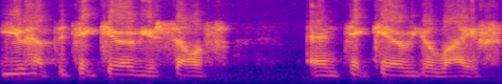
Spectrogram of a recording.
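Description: A woman speaks in a New York accent. Her pace is moderate. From Long Island, New York. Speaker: skating coach. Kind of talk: interview.

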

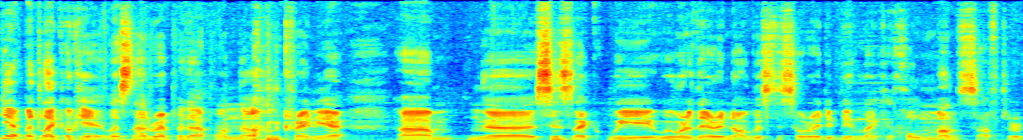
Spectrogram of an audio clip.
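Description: This man talks at a moderate pace with a Russian accent, his medium-pitched voice keeping a fairly even intonation. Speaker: podcast host and comedian. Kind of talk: casual chat. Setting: anti cafe.

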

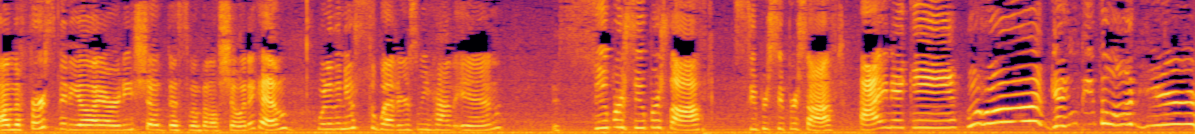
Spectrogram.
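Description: Over music in the background, a woman speaks at a moderate pace. Her voice is raised and projected. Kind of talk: live shopping stream chat. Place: shop. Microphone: phone near.

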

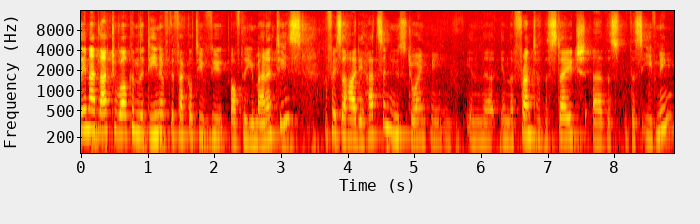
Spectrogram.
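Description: Fairly quick and fairly even in intonation, the speech comes in a somewhat breathy voice. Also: woman. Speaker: event host welcoming guests. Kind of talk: formal welcome address. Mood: warm, lightly humorous. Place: hall. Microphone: podium.

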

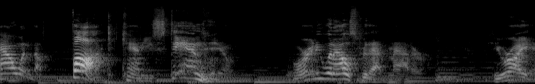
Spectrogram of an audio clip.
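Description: Over clear music in the background, a put-on character voice speaks at a middle pitch. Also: female-sounding voice, moderate pace. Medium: fan dub. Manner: shouty, exasperated, swearing constantly; flustered and defensive when flirted with.

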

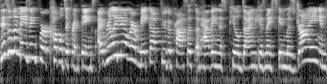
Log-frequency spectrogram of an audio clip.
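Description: A woman speaks in a raised, projected voice at a fairly quick pace. Audible room echo surrounds her. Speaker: beauty vlogger. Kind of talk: casual vlog chat. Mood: friendly, upbeat. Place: home room.

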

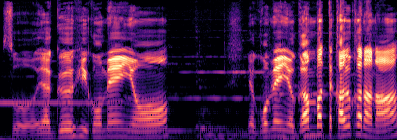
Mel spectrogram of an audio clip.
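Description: A man with a fairly high pitch and lively intonation, music in the background. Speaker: VTuber game streamer. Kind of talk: casual game commentary.

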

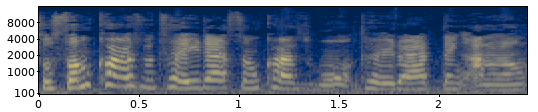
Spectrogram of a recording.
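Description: Over background music, a woman speaks in a raised, projected voice with lively intonation, the sound dry with no echo. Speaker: vlogger. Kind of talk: casual vlog chat. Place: car. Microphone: phone near.

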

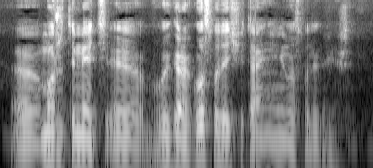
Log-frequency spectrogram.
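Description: Speaking fairly slowly, a man uses a medium pitch. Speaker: devotee asking questions.

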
